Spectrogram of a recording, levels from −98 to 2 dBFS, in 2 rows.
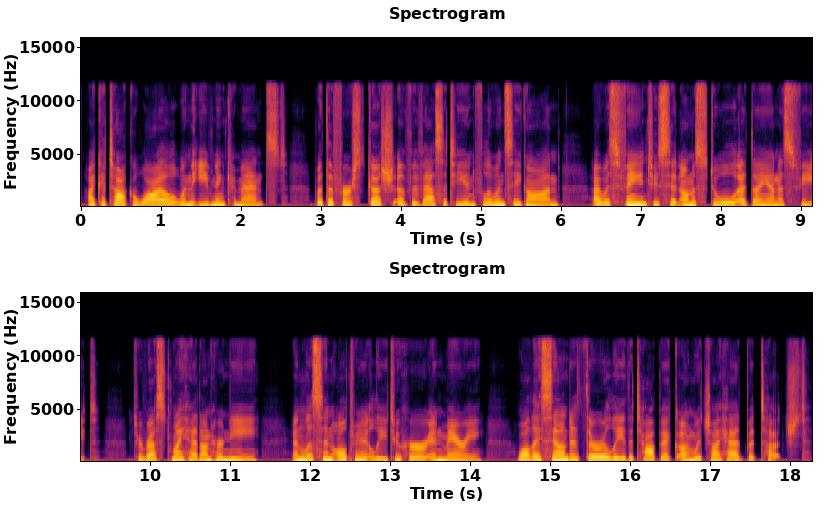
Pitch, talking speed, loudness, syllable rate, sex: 250 Hz, 180 wpm, -16 LUFS, 4.8 syllables/s, female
